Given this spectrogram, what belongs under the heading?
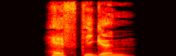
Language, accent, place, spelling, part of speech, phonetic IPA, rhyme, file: German, Germany, Berlin, heftigen, adjective, [ˈhɛftɪɡn̩], -ɛftɪɡn̩, De-heftigen.ogg
- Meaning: inflection of heftig: 1. strong genitive masculine/neuter singular 2. weak/mixed genitive/dative all-gender singular 3. strong/weak/mixed accusative masculine singular 4. strong dative plural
